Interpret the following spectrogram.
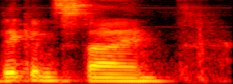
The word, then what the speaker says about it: Wittgenstein: It has a W in front, but it's pronounced like a V. So Leibniz and Wittgenstein, their goal was to kind of solve this problem by crafting the perfect language.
